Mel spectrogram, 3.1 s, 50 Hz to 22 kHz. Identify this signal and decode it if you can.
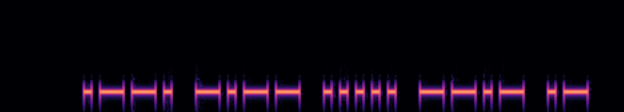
Morse code, heard as a keyed tone, about 30 wpm, 700 Hz. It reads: PY5QA
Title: DXCC-100 Call Signs - 5 Characters - Repeated 3x - 30wpm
